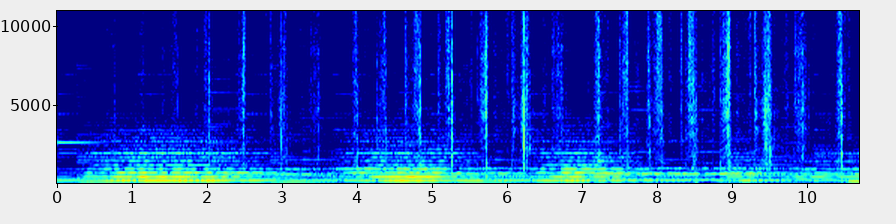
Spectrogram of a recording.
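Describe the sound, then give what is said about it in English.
A deck of playing cards is shuffled repeatedly for a fortune reading, crisp riffling snaps and flutters over a sustained musical drone, with sharp card clicks growing denser toward the end. “Now, as you shuffle the deck, feel your energy flow into the cards.”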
